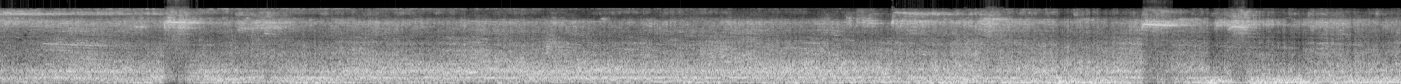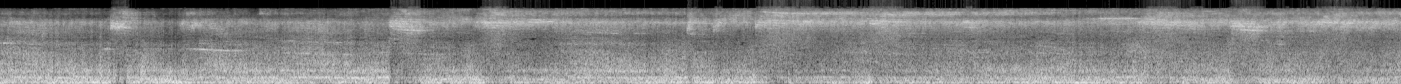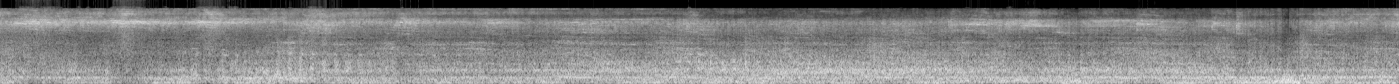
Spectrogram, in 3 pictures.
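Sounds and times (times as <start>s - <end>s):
high-pitched wheel squeal: 0.0s - 3.0s, 11.4s - 35.2s, 37.5s - 40.5s
steel wheels rumbling on rail: 0.0s - 42.0s
wheels clacking over rail joints: 0.0s - 42.0s.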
